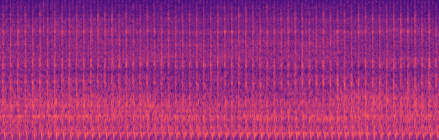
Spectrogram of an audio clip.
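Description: A small tractor diesel engine chugs steadily close by.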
